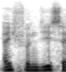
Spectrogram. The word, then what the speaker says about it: iPhone X: L'iPhone X a prononcé iPhone 10 a été présenté lors du keynote Apple du 12 septembre 2017.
